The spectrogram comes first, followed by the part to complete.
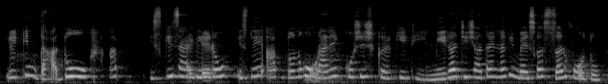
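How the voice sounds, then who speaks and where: A woman voicing a hot-tempered young woman who shouts and accuses in a storybook reading. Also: fairly high pitch, lively intonation, fast talker. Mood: furious. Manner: accusing, shouting, sharp-tongued.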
